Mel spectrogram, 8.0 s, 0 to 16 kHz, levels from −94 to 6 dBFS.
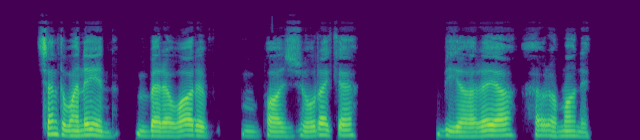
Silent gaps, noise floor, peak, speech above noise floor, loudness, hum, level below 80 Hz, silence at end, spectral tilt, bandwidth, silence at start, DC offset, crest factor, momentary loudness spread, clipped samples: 1.52-1.69 s, 2.76-3.01 s, 4.49-5.45 s; under -90 dBFS; 0 dBFS; over 74 dB; -16 LUFS; none; -60 dBFS; 0.65 s; -6.5 dB/octave; 7.6 kHz; 0.5 s; under 0.1%; 18 dB; 17 LU; under 0.1%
